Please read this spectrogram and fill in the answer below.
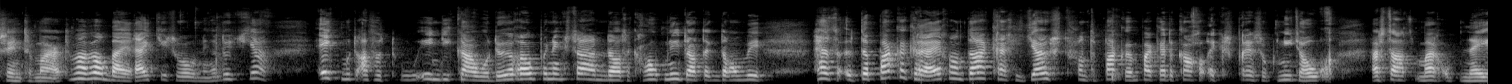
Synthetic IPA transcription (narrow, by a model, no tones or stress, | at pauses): sɪntʰəmaɹtəmarʋɛlˠbɛjrɛjtjəsʋoːnɪŋəndøsja | ɪkmutafəntʰuɪndikʰawədøːroːpənɪŋstaːndɔtɪkhoːpnit̚dɔtɪk̚dɔnʋɪhətːəpakəkrɛjxʋɔnt̚daːrkrɛxjɪkjœɥstfɔntə̥pakənmakɛdəkʰɔxəlˠɛksprɛsoknithoːxhastaːtmarɔpne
